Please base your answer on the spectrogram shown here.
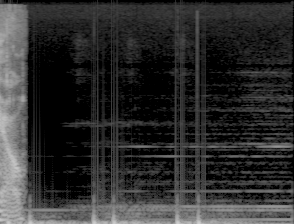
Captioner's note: heartbeat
